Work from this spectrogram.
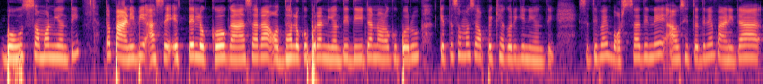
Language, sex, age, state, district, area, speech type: Odia, female, 18-30, Odisha, Dhenkanal, rural, spontaneous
